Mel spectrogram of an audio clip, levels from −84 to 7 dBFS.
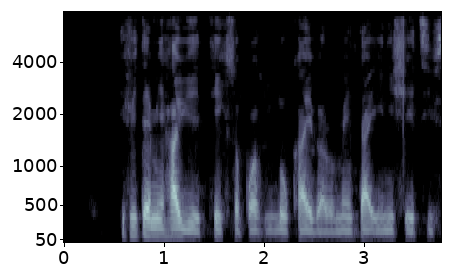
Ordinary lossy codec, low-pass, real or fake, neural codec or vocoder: none; 7.2 kHz; real; none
